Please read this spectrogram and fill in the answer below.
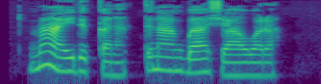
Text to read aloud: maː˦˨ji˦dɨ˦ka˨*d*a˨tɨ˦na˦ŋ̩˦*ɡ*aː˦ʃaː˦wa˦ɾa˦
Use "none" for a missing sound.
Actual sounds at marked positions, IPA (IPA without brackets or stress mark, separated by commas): n, ɡ͡b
